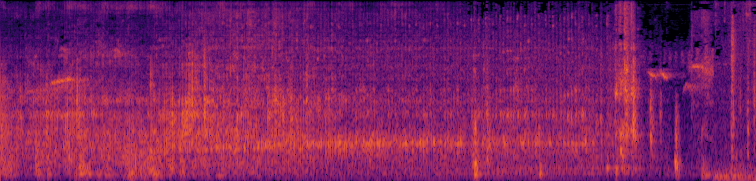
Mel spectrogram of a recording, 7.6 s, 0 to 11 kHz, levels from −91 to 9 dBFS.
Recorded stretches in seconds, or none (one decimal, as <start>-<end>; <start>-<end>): 4.5-7.6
